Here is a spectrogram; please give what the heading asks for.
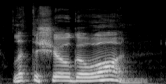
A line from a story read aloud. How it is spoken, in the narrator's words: shouted Canty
